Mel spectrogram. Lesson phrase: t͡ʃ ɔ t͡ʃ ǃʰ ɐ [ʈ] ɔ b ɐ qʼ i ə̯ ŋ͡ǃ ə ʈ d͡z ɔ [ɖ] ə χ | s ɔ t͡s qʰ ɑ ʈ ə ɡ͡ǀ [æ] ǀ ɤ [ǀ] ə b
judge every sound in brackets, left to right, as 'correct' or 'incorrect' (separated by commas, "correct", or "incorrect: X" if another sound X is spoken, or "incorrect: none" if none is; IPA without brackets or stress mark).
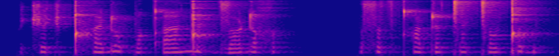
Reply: incorrect: ɖ, correct, correct, incorrect: ǃ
